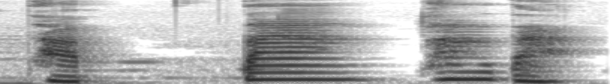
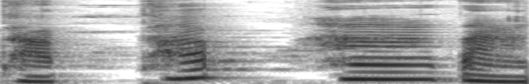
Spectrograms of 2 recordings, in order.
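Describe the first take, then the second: First: The h merges into a p sound, pa. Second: The h sound is kept after the second syllable. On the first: The speaker calls it right. "mới là đúng" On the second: The speaker calls it wrong. "nữa các bạn nhé"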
